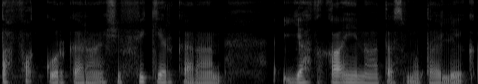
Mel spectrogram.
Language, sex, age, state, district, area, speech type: Kashmiri, male, 18-30, Jammu and Kashmir, Budgam, rural, spontaneous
